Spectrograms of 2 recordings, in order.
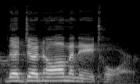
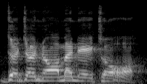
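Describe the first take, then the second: First: Said in the usual way. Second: Hammed-up Austrian action-hero accent, heavy Austrian vowels; mock Austrian bodybuilder accent, a bad one; bad Arnold Schwarzenegger accent. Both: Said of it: "in a bad Arnold Schwarzenegger accent".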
